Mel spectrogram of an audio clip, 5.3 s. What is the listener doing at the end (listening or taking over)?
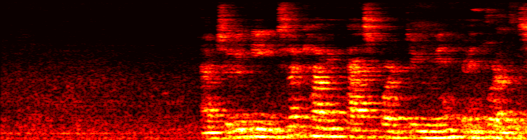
taking over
